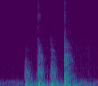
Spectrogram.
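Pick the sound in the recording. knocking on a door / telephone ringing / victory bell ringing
knocking on a door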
